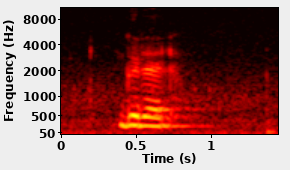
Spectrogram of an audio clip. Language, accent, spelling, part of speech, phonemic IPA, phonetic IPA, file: Armenian, Eastern Armenian, գրել, verb, /ɡəˈɾel/, [ɡəɾél], Hy-գրել.ogg
- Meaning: to write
